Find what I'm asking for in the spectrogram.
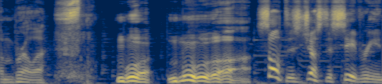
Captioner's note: sips; wicked chuckle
